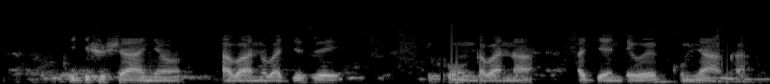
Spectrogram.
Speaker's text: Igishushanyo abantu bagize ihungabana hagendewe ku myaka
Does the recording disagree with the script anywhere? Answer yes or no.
no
